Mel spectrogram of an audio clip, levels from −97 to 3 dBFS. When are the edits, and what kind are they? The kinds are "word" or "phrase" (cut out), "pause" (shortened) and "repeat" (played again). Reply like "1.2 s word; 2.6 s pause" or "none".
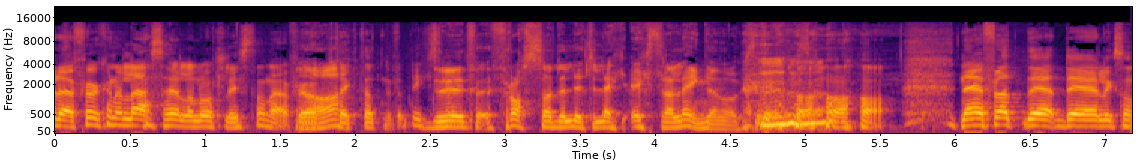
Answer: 2.3 s word; 2.8 s phrase; 4.3 s word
